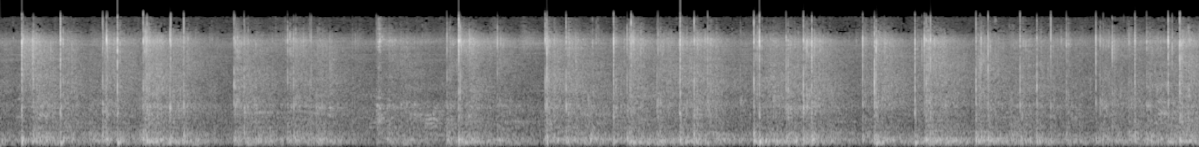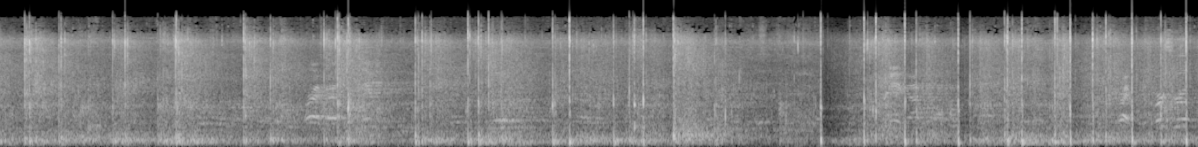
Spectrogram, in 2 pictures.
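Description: Basketballs being dribbled and bounced on a hardwood gym floor: irregular sharp slaps, one after another, with indistinct voices under them.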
